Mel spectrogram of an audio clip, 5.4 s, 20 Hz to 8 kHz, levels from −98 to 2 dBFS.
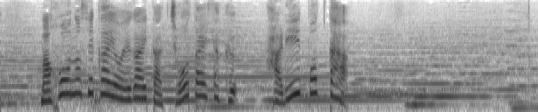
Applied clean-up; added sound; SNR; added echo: none; Wind instrument, woodwind instrument; 19 dB; none.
